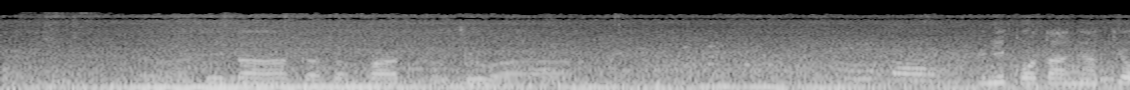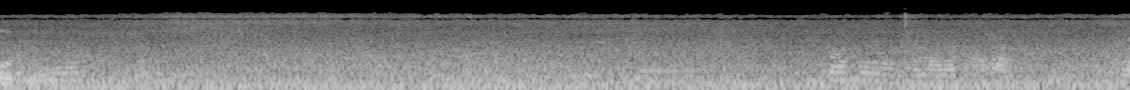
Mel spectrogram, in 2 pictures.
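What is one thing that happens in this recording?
Young women talk nearby.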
